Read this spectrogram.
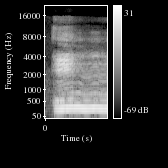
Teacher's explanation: Kemudian secara sifat yang tidak berlawanan gunnah ya, nun. Ketika ada tasjid dia sifatnya gunnah, harus ditahan 2-3 harokat. In gitu ya, gunnah, dengung, didengungkan.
